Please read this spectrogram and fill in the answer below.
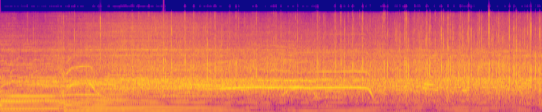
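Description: A live country band holds out a closing chord while a large stadium crowd cheers, whoops and whistles. The band's chord changes about a second in, and a long whistle from the crowd is held through the middle.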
